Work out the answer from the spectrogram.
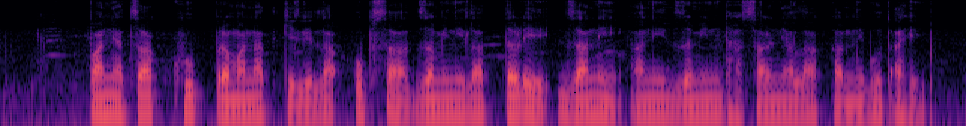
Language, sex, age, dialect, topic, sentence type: Marathi, male, 25-30, Northern Konkan, agriculture, statement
